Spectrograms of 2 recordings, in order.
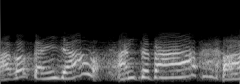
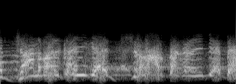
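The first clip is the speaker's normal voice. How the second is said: a shouted, high-pitched jibe at the husband; angry wife; 9 semitones higher than usual. Acted. Wife yells at her silent husband, furious shout. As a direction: let her snap it out, furious.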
